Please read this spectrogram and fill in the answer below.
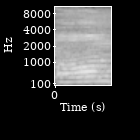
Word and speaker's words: ओम: के लिए या क्योंकि ओम तीन शब्दों से मिलकर बना है ओ उ और म तो ओ उ म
